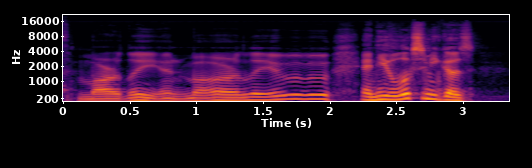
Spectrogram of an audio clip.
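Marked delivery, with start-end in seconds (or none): 0.1-2.0 put-on quiet muttering under the breath, quieter. Retelling a moment in class, imitating a mutter under the breath. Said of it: "under my breath".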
